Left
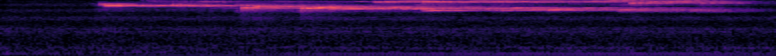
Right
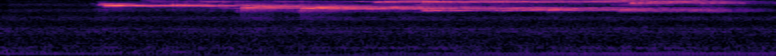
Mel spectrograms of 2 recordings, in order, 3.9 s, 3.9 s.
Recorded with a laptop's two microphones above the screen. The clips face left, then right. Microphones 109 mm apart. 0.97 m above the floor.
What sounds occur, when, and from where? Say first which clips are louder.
0.5 s a chime: right 4 dB; 30° left (ahead or behind), 1.3 m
